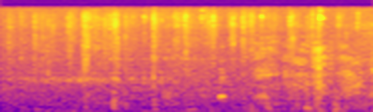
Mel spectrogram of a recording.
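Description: Faint patter of a dog's paws running over dry fallen leaves, a scatter of light rustling footfalls.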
